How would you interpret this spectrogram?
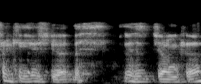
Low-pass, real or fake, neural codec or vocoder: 7.2 kHz; real; none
